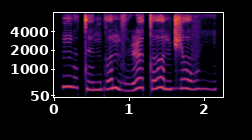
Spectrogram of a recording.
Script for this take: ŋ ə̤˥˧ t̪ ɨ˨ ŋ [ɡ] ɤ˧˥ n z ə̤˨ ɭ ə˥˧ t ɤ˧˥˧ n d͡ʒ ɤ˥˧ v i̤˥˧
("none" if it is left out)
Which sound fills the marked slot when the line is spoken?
ɡ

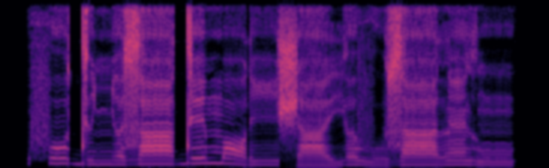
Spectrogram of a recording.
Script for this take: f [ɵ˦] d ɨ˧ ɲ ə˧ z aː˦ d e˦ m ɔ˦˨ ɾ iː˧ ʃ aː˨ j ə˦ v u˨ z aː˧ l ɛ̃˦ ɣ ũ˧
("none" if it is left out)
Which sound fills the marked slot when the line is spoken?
o˦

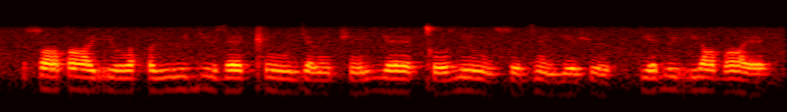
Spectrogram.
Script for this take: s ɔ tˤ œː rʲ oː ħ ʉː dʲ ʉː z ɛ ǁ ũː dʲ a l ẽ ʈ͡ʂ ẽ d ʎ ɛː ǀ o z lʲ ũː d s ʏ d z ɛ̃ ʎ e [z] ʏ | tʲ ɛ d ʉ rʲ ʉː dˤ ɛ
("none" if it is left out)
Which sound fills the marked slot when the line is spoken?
ʃ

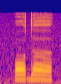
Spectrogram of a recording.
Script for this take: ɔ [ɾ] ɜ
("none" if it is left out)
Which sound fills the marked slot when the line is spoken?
d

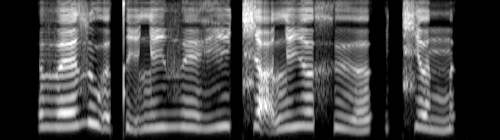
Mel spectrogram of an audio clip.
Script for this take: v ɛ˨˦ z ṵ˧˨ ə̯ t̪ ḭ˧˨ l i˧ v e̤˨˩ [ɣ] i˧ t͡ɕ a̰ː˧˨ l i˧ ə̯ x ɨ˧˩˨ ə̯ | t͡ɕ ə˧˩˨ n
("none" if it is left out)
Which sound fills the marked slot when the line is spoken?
ɣ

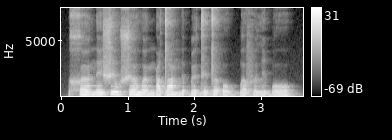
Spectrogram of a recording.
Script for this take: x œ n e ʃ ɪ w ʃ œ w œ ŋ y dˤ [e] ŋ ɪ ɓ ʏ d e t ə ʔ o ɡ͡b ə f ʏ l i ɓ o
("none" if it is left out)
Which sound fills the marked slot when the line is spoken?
y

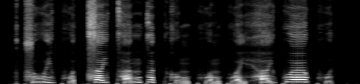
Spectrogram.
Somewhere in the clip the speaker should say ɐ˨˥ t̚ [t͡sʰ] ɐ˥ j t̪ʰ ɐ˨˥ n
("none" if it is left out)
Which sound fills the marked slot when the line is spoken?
t͡s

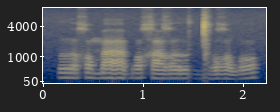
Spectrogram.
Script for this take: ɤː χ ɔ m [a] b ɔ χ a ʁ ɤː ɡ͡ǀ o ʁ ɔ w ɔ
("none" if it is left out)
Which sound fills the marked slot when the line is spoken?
aː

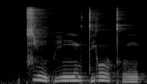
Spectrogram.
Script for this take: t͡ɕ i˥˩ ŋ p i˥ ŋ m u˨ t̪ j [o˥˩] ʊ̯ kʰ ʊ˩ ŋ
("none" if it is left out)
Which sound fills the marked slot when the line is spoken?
o˥˩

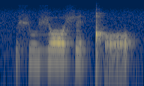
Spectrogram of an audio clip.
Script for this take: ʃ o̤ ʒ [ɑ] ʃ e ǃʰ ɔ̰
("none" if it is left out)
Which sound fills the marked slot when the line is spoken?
ɔ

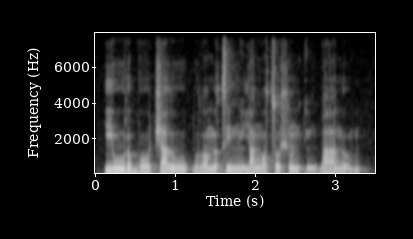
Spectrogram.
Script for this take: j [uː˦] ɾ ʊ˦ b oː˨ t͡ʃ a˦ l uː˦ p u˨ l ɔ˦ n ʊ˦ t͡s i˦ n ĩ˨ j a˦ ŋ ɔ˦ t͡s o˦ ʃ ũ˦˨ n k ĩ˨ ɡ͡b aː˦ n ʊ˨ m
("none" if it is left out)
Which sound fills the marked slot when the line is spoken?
uː˦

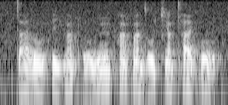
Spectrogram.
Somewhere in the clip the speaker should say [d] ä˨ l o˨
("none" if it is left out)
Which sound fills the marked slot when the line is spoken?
t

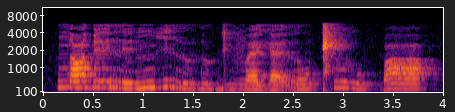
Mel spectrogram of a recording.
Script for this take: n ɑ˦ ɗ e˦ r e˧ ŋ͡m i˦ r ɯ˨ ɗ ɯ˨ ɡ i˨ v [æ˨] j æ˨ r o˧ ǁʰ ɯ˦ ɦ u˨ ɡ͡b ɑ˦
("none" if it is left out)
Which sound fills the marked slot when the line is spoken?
æ˨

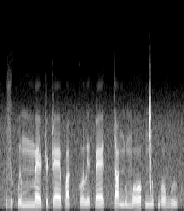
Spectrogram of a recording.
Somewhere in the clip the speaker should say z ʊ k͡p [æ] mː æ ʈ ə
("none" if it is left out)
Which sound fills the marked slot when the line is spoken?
ə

